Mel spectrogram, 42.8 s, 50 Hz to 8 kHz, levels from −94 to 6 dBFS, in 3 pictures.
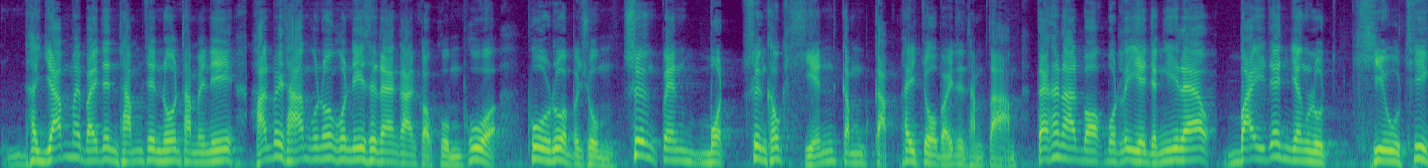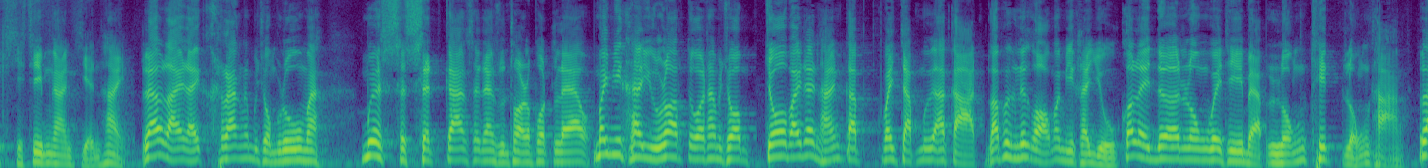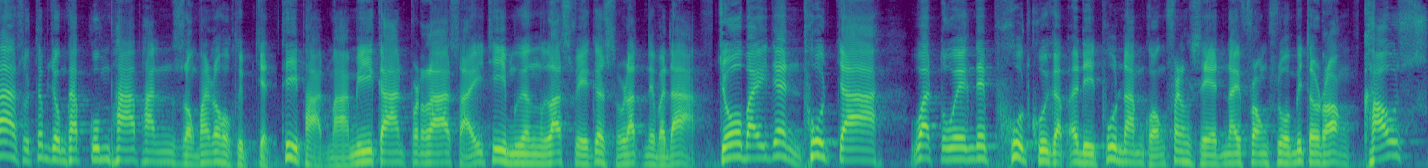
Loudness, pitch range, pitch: -17 LUFS, 115-155 Hz, 135 Hz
